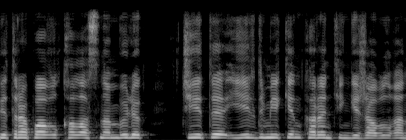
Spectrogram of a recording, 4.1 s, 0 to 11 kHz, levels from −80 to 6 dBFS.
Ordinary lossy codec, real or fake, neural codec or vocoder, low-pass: none; fake; vocoder, 44.1 kHz, 128 mel bands every 512 samples, BigVGAN v2; 9.9 kHz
